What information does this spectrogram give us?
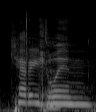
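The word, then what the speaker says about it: Ceridwen: That's how they say her name in Welsh. Cerridwen. Oh, that's beautiful. We just say Cerridwen.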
